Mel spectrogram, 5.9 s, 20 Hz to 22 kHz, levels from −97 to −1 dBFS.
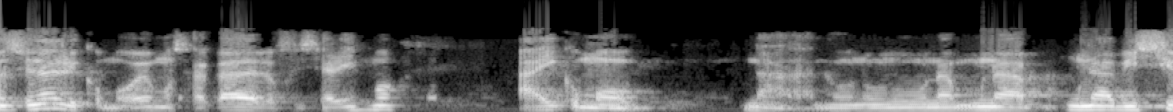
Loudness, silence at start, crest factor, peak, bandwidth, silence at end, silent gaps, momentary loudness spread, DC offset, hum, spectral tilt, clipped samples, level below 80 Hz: -13 LUFS; 0 s; 14 dB; 0 dBFS; 8 kHz; 0 s; none; 11 LU; under 0.1%; none; -5 dB/octave; 0.2%; -52 dBFS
